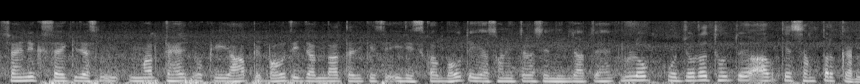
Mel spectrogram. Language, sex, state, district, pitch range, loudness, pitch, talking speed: Hindi, male, Bihar, Saharsa, 145-170 Hz, -15 LUFS, 155 Hz, 225 wpm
